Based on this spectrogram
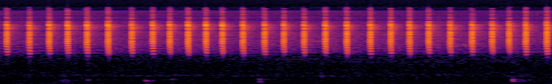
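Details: Dry, sharp chips from a broad-billed hummingbird, repeated in an even, unbroken series of roughly four to five notes per second, with a quiet background.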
